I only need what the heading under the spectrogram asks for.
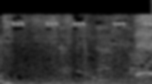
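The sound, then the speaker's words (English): Crickets chirp steadily in short, evenly spaced high-pitched trills, a quiet stretch of night ambience with nothing else going on. “We had to give you the crickets at least is one.”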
